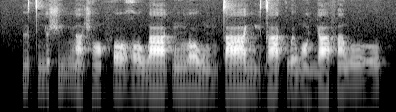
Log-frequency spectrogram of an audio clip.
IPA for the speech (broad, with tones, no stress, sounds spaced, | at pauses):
ɨ˦˨ t ɲ ə˧ ʃ i˦ m ŋ ã˨ ʃ ɔ̃˨ f ɔ˦˨ ɣ ɔ˦ w aː˦ k͡p ũ˦ l ɔ˦ w ũ˨ m t aː˦ ɲ i˨ d aː˦ k w ə˦ w ɔ̃˨ ɲ aː˦ f ã˧ w oː˧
